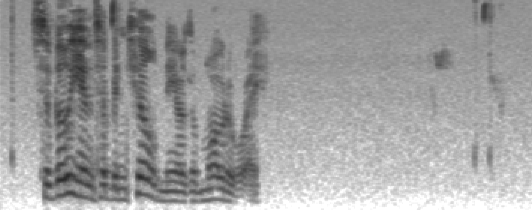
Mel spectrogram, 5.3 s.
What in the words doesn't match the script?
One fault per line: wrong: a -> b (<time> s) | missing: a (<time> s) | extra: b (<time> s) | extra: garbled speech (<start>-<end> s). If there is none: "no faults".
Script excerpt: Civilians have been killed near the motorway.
no faults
